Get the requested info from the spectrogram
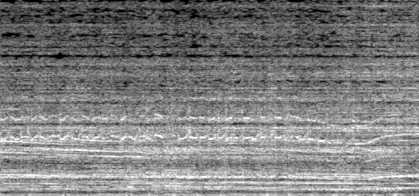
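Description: Live rock jam band playing a loud instrumental passage: electric guitars over a bass line that moves from note to note about every half second.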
